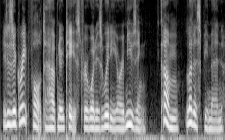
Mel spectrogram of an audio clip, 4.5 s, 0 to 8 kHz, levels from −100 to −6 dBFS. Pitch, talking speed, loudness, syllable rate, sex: 190 Hz, 255 wpm, -18 LUFS, 6.0 syllables/s, female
